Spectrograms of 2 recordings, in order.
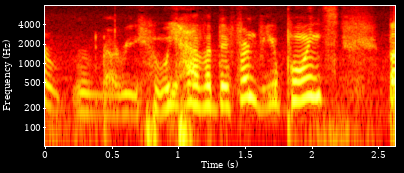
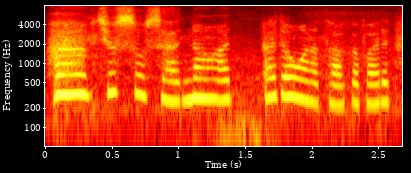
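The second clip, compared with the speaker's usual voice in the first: high whiny mock sad voice; mocking attention seeker; 5 semitones higher, 4 dB quieter than usual. Mocking a fake-sad attention seeker, whiny.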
